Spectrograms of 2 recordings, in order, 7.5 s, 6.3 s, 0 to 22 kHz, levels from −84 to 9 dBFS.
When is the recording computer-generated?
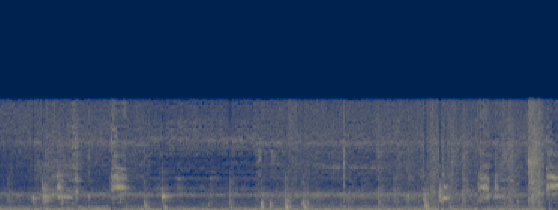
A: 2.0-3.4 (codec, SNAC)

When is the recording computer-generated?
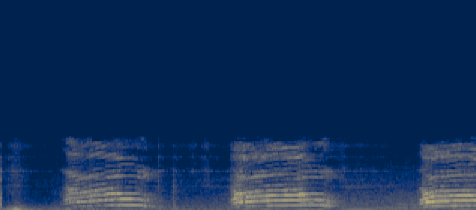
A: 0.0-0.7 (codec, SNAC); 1.4-5.2; 5.8-6.4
